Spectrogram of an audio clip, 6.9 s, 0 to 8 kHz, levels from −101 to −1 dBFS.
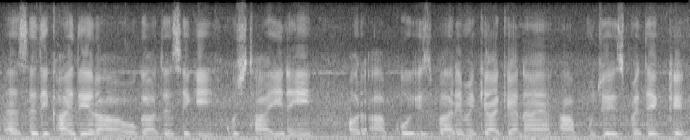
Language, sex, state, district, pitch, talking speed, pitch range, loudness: Hindi, male, Chhattisgarh, Raipur, 135 Hz, 210 wpm, 130-135 Hz, -18 LUFS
